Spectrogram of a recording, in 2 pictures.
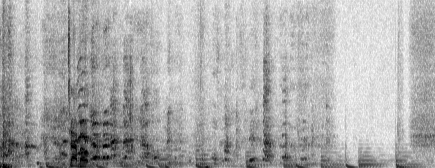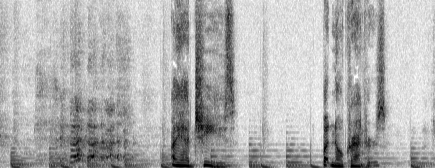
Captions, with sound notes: - Tap out. (laughing) I had cheese. But no crackers.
